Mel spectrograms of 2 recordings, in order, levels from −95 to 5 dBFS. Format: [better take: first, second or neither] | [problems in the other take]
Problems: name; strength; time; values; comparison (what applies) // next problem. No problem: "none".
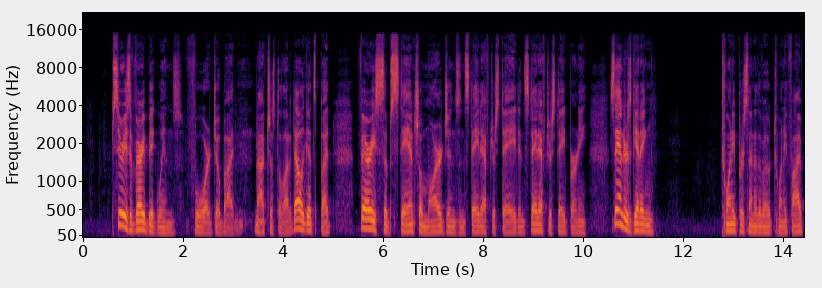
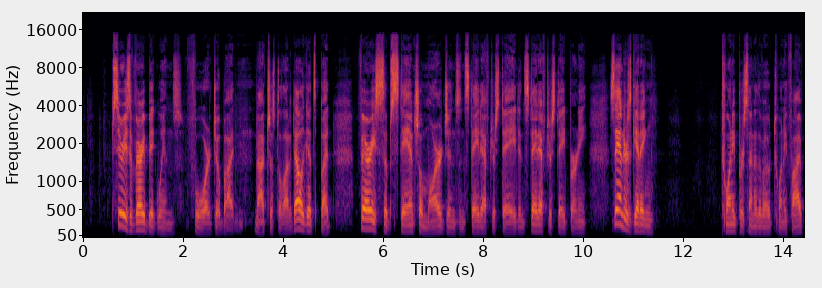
first | thin; very; fading below 600 Hz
